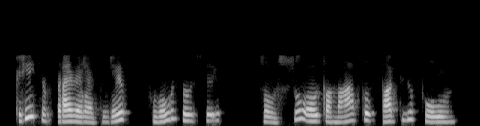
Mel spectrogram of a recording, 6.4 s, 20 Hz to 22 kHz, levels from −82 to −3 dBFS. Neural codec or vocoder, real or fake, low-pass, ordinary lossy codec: codec, 16 kHz, 1 kbps, FreqCodec, larger model; fake; 3.6 kHz; Opus, 64 kbps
